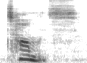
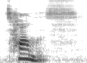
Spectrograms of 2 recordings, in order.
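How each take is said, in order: No difference in how they are said.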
